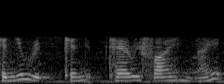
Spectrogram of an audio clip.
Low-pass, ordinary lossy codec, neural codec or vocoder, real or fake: 3.6 kHz; none; vocoder, 44.1 kHz, 128 mel bands, Pupu-Vocoder; fake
